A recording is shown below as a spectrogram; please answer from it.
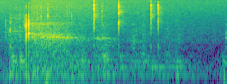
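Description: Near silence, with a few faint, short clicks from a computer mouse as the page is zoomed and scrolled.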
